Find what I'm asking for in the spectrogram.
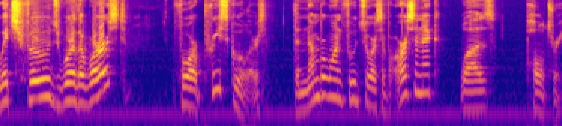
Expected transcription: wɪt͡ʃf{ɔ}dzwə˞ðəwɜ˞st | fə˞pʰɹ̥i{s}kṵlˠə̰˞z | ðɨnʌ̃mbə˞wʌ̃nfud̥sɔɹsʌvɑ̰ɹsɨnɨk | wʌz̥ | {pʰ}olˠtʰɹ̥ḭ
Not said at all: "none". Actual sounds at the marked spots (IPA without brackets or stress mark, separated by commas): u, s, pʰ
